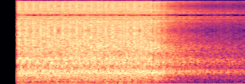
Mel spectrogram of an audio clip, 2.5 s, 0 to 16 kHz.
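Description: Browning M1919 belt-fed machine gun firing one long automatic burst of about a second and a half, starting abruptly, with its echo dying away at the end.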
